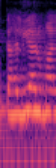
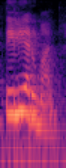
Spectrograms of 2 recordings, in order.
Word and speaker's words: तेलिया रुमाल: देखिए तहलिया रुमाल नहीं होगा, यहाँ पे सही दिया है, ये यच लगा दिया है तो यहाँ पे प्रोनाउंसिएशन गड़बड़ हो गया है, तेलिया रुमाल।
